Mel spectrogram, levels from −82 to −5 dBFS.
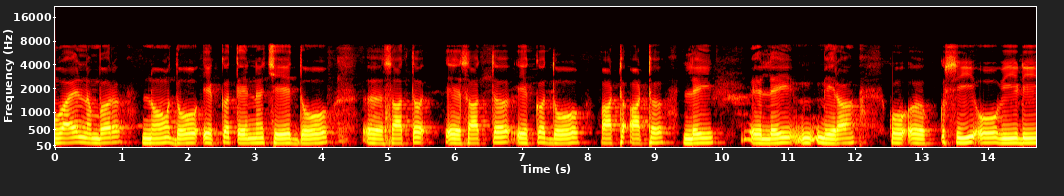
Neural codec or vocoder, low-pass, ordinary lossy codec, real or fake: none; 7.2 kHz; none; real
